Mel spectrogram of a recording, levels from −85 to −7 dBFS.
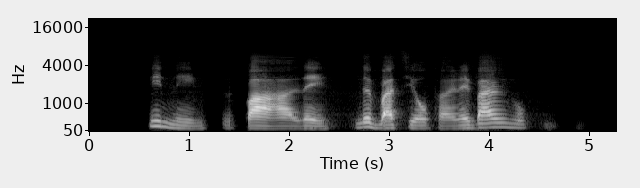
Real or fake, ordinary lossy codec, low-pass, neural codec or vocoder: fake; none; 7.2 kHz; codec, 16 kHz, 0.2 kbps, FocalCodec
